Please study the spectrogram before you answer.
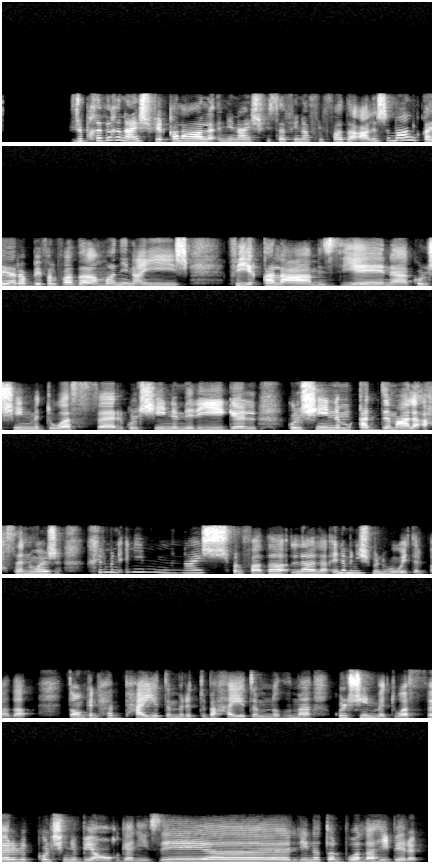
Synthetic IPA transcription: ʒuːbxæðæːɣinʕiːʃfiqɑlʕalæʔɪnːinʕiːʃfisæfiːnafilfɑðˤɑːʔʕalɛːʃmʕalqɑjɑɾˤɑbːifilfɑðˤɑːʔmænːinʕiːʃ | fiqɑlʕamɪzjɛːnakʊlːʃiːmʊt̪wæfːɪɾkʊlːʃiːnmɾiːɡɪlkʊlːʃiːnmqɑd̪ːɪmʕalæʔaħsanwæʒhxiːɾmɪnʔɪnimnʕiːʃfilfɑðˤɑːʔlælæʔænæmæniːʃmɪnɦʊwːɛːt̪ɪlfɑðˤɑːʔd̪̥õːknħɪbːħajɛːt̪mɾˤɑt̪ːbaħajɛːt̪mnɑðˤːmɑkʊlːʃiːnmɪt̪wæfːɪɾkʊlːʃiːnɪbiːʔɔɾɡænizɛː | lːinɨt̪ˤːɑlbwɑlˤːɑːhjbeːɾɪk̚

